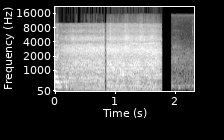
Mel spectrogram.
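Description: Stadium crowd noise from a TV football broadcast, a steady roar of many voices after a goal. It cuts off abruptly near the end.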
